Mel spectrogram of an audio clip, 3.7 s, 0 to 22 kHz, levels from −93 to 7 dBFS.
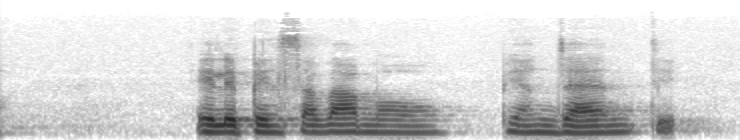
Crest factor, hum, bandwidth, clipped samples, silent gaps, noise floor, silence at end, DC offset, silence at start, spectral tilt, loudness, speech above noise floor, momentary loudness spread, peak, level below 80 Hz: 20 dB; none; 10 kHz; under 0.1%; none; -63 dBFS; 0.35 s; under 0.1%; 1 s; -7.5 dB/octave; -20 LUFS; 43 dB; 16 LU; 0 dBFS; -66 dBFS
